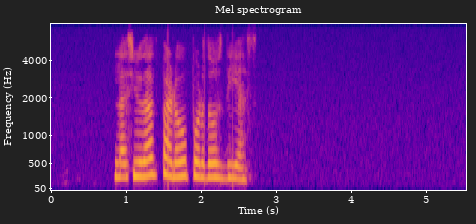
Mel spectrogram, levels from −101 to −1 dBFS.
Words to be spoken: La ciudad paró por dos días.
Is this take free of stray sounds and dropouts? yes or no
yes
